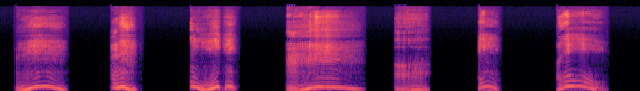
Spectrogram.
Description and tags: Small Smurf Noises
You roamed a forest and suddenly meet a little man who likes to make random noises. A classic, right?
little, pitch, rpg, small, smurf, voice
